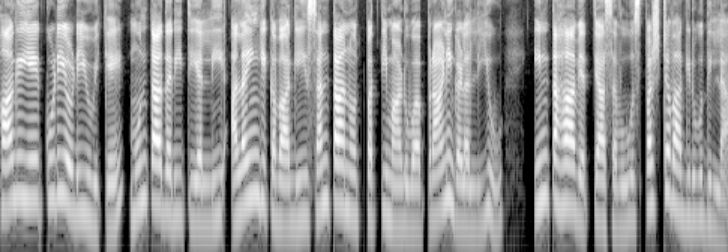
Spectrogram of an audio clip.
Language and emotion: Kannada, neutral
